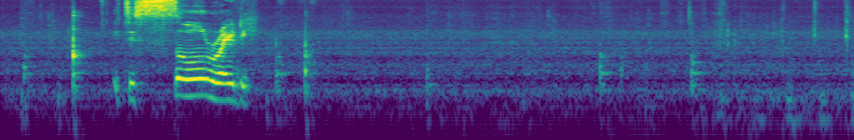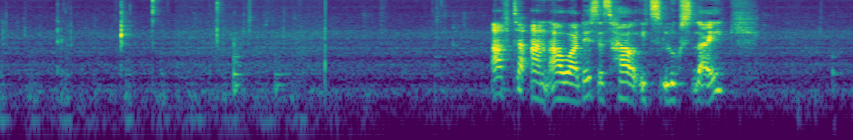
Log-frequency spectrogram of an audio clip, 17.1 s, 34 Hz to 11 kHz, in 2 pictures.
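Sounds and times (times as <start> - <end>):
spoon stirring thick pudding: 2.6 - 13.3.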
